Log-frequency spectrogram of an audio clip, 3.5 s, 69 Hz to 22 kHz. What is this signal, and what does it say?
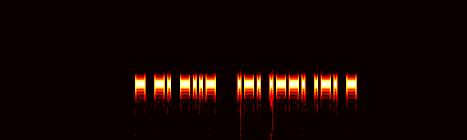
Morse code, heard as a keyed tone, about 53 wpm, 700 Hz. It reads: TNX RPRT
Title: K1USN SST QSO Practice 50wpm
